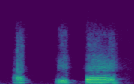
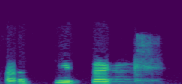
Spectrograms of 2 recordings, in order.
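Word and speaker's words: architect: Arsitek. Arsitek. Oke. Alright. Dibacanya Inggrisnya bukan arsitek ya, Teman-teman. Apa? Pakai K. K arsitek. Pakai K. Pakai K. Arsitek. Arkitek pakai K. Arkitek. Arkitek. Ark. Arkitek. Heeh. Ark dibacanya.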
